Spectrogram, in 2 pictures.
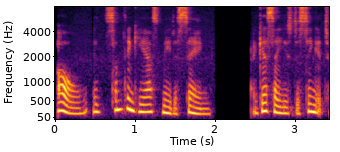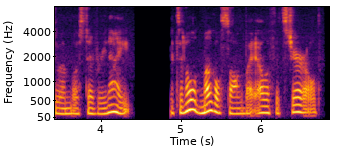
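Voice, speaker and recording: A woman voicing a bashful young mother in a storybook, gentle and modest with a playful touch. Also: on the low side, fairly quick, creaky, slightly rough. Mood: embarrassed. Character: soft, bashful young witch mother in her twenties.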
